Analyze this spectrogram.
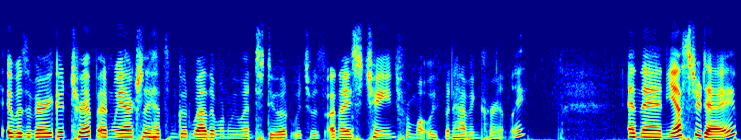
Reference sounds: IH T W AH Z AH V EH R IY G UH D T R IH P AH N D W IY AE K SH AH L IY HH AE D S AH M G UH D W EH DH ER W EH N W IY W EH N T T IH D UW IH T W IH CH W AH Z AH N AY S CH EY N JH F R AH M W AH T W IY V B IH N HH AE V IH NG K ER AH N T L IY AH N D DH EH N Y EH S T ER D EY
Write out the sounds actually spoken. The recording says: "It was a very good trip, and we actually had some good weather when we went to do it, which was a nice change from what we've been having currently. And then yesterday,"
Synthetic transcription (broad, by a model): IH T W AH Z AH V EH R IY G UH D T R IH P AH N W IY AE K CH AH L IY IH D S AH M G UH D W EH DH ER W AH N W IY W EH N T T IH D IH IH T W IH CH W AH Z AH N AY S CH EY N ZH F R AH M W AH T W IY V B IH N HH AE V IH NG K ER AH N T L IY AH N DH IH N Y EH S T ER D EY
